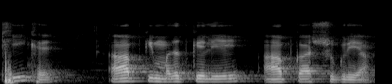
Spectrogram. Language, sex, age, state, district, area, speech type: Urdu, male, 18-30, Uttar Pradesh, Siddharthnagar, rural, read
